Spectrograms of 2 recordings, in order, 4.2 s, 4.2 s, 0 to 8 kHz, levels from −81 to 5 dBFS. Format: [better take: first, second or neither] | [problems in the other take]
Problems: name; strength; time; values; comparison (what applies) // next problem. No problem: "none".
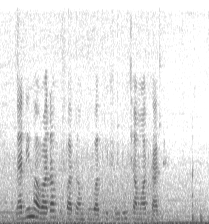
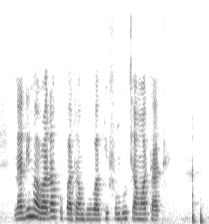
second | background sound (Printer); 1 dB below the speech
